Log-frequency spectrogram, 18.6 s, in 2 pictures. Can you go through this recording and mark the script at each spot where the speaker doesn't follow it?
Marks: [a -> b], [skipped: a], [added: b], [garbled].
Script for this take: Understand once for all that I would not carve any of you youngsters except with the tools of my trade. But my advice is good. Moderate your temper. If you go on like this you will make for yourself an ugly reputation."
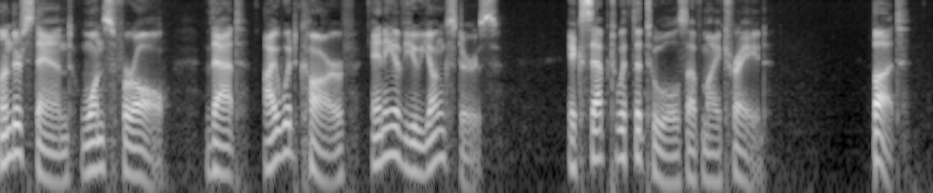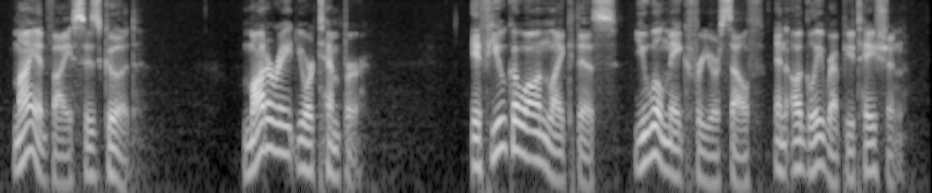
Understand once for all that I would [skipped: not] carve any of you youngsters except with the tools of my trade. But my advice is good. Moderate your temper. If you go on like this you will make for yourself an ugly reputation."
